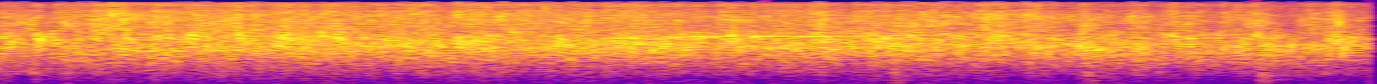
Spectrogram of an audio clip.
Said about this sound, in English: A great applause from the bleachers. From those whom you call yokels.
